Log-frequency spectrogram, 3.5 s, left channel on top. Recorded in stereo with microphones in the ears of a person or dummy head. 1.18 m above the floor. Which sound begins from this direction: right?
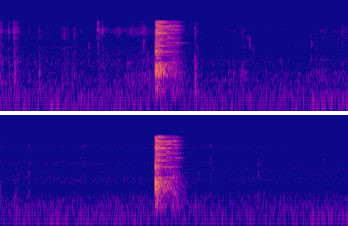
Breaking glass, at 1.5 s.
